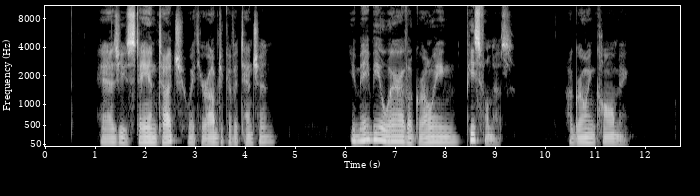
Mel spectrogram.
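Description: An older man speaks calmly and slowly, close to a microphone, with long pauses.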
